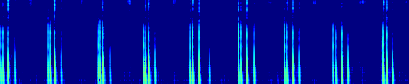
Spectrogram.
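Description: A round, solid, palm-sized cork lid is held in the hand and tapped and scratched with long nails. Quick clusters of two or three dull, bassy knocks repeat roughly every half second, each dying away almost instantly with no ring. Faint scratchy texture sits between the bursts.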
